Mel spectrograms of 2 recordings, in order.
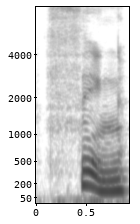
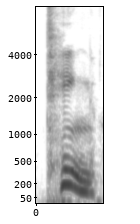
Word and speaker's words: thing: This is an unvoiced sound. The most common mispronunciation here is to pronounce this sound as a d or a t, like ting or ding for thing, bat or bad for bath, or dif or tif for thief.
